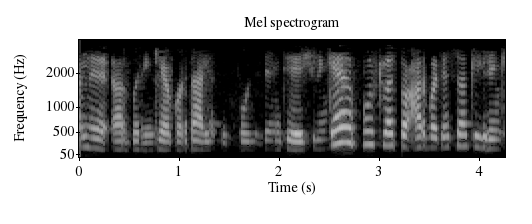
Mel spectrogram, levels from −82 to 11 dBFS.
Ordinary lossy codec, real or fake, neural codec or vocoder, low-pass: MP3, 24 kbps; fake; codec, 16 kHz, 4 kbps, X-Codec, HuBERT features, trained on balanced general audio; 3.6 kHz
